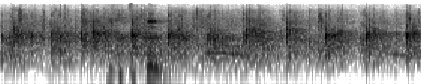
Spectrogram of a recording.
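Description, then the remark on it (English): An audience claps steadily throughout, a dense crackling wash of many hands with a loose pulsing rhythm, while faint voices murmur underneath. “You are not clapping.”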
